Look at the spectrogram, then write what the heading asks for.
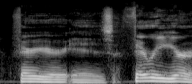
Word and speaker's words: farrier: Farrier, it's multiple syllables, not two.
